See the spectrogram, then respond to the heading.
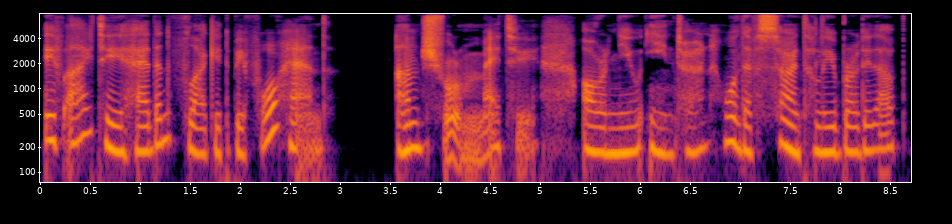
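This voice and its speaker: A woman playing a coy, flustered female boss in a flirty ASMR roleplay, speaking in soft, breathy whispers with a teasing, hesitant manner. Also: on the low side, takes it slowly, no room sound, studio quality, full character voice. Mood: gossipy, confiding.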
